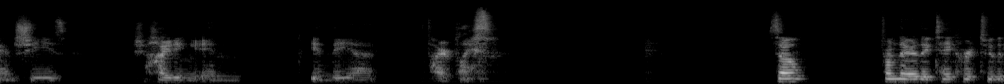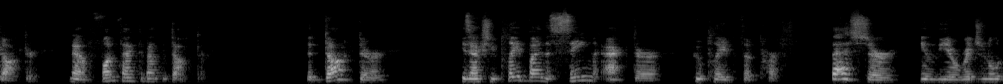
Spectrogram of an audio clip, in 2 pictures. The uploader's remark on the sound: I am sorry for the audio quality of this episode. I fixed the issue that caused it.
